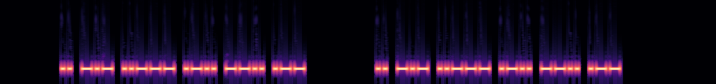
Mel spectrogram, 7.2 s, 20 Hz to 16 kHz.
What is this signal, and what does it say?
Morse code, heard as a keyed tone, about 34 wpm, 700 Hz. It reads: IK2LZW IK2LZW
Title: DXCC-100 Call Signs - 6 Characters - Repeated 2x - 35wpm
